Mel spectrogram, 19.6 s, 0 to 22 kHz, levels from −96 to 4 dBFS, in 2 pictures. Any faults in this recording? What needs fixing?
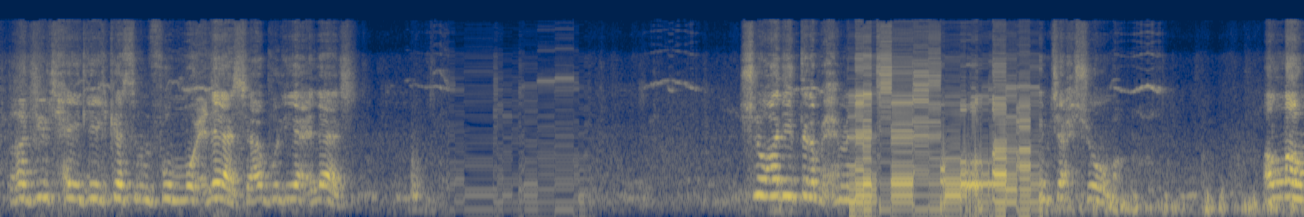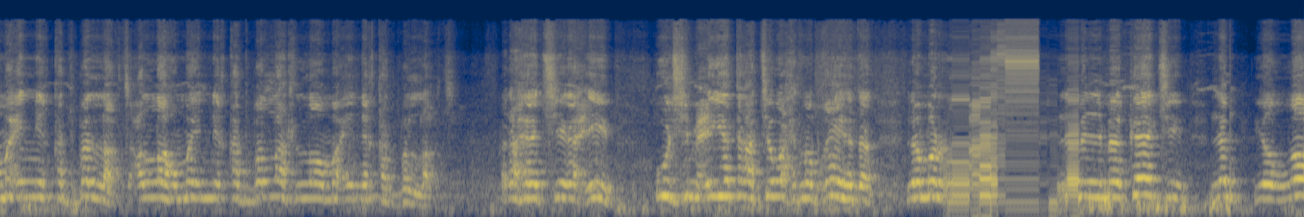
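Robotic sound from repeated short buffers appears at 3.38 to 4.46 s, 6.37 to 7.82 s and 16.86 to 17.88 s. New audio was likely arriving too seldom, so playback kept looping a tiny slice of about 10 ms while the real signal was skipped. That loop sets a rigid 100 Hz buzz over the sound, turning it metallic and mechanical. The effect is total in the first stretch and covers most of the other two. Giving the playback path a larger jitter buffer, so it never runs dry, would prevent this.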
